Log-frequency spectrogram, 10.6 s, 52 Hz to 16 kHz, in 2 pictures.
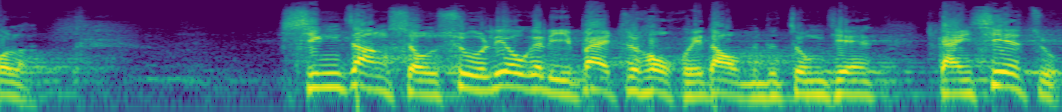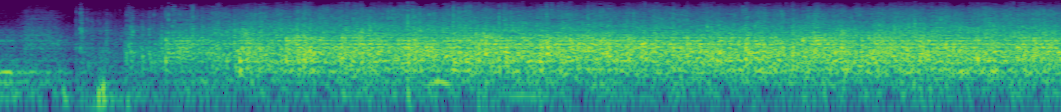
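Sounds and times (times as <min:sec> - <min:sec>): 
speech: 0:00.0 - 0:00.5, 0:01.4 - 0:06.0
congregation applauding: 0:05.7 - 0:10.6.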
